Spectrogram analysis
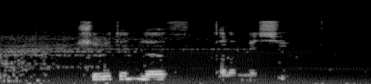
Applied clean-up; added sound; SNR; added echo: classical method spectral subtraction.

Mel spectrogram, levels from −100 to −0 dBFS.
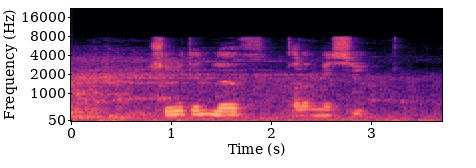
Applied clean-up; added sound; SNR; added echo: classical method log-MMSE.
